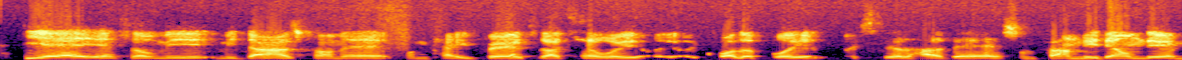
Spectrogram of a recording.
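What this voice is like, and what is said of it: Dublin Irish accent. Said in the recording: “listening to the Dublin accent”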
